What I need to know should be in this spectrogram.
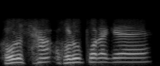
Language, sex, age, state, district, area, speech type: Santali, male, 30-45, West Bengal, Bankura, rural, conversation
